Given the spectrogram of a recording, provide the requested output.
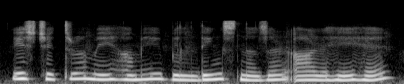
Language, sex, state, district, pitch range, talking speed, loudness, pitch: Hindi, female, Assam, Kamrup Metropolitan, 205-245 Hz, 135 wpm, -12 LUFS, 220 Hz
